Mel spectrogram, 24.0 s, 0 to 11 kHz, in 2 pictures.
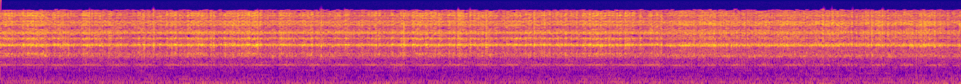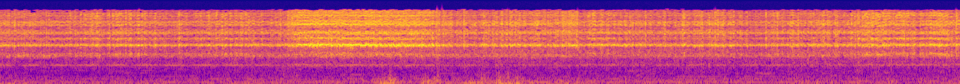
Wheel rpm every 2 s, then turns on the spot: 170, 170, 160, 160, 160, 170, 160, 160, 160, 160, 170, 160.
none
